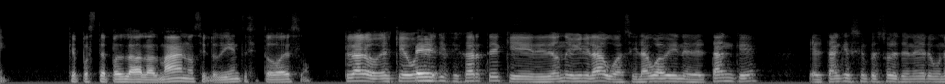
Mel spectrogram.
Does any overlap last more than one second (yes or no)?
no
